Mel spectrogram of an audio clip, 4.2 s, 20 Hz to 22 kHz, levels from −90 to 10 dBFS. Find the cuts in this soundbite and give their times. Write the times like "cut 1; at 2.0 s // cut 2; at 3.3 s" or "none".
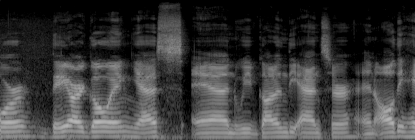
none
